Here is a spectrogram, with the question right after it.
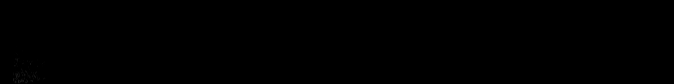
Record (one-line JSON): {"cough_length": "6.7 s", "cough_amplitude": 107, "cough_signal_mean_std_ratio": 0.79, "survey_phase": "beta (2021-08-13 to 2022-03-07)", "age": "65+", "gender": "Female", "wearing_mask": "No", "symptom_none": true, "smoker_status": "Ex-smoker", "respiratory_condition_asthma": false, "respiratory_condition_other": false, "recruitment_source": "Test and Trace", "submission_delay": "1 day", "covid_test_result": "Negative", "covid_test_method": "LFT"}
